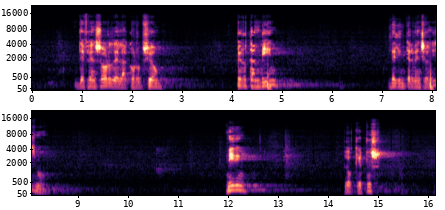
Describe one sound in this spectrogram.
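An elderly man speaks slowly and calmly into a microphone, in bursts with long pauses, in a reverberant hall.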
